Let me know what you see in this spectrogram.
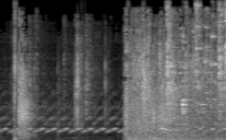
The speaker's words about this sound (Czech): Další výbuch! To snad ne, to město hoří!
